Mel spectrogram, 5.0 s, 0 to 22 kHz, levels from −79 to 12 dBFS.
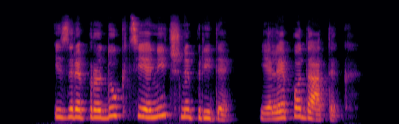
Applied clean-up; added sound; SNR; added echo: neural mask model Resemble Enhance denoiser.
